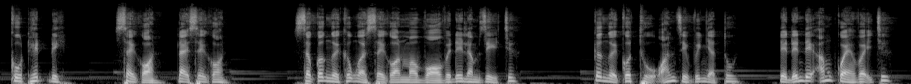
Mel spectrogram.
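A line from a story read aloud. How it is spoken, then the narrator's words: Shouting. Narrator (Vietnamese): Bà ta hét lên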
